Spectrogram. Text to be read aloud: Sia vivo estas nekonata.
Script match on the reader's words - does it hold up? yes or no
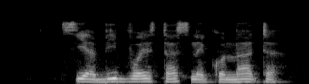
yes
